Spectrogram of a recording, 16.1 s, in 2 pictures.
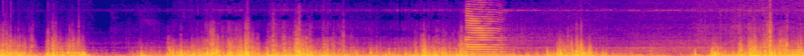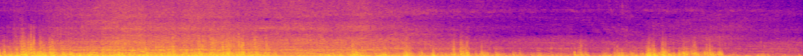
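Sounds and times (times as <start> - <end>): train passing at speed: 0.0 - 16.0.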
